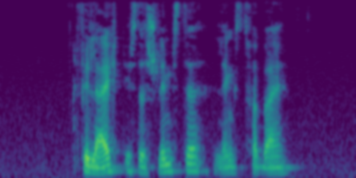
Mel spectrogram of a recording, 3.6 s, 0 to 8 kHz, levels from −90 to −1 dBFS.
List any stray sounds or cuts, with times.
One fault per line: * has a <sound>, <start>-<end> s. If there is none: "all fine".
all fine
